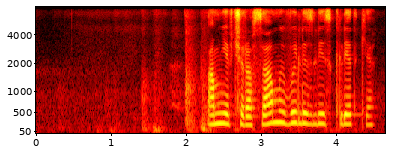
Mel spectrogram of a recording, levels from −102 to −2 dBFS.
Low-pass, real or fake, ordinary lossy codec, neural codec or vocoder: none; real; none; none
